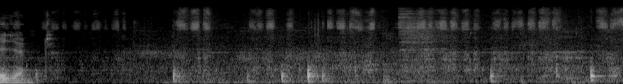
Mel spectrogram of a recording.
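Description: Whiteboard marker writing on a whiteboard in short scratchy, squeaky strokes, with a few light taps, starting a little under two seconds in.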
